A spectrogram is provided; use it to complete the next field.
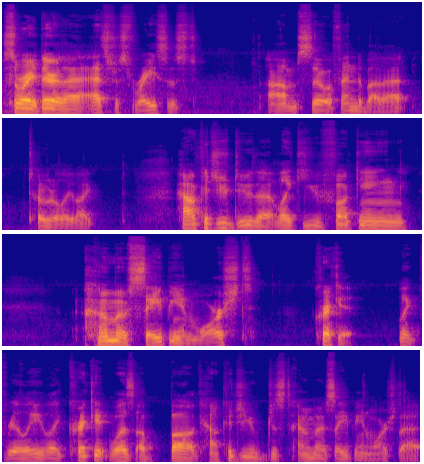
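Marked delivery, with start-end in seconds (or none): none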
